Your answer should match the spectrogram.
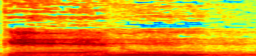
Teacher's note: كانوا يعملون ما كملتش الحركتين. كانوا، والمد في كا طبيعي، نو طبيعي، فلماذا تخطف المد الثاني؟ حركتان وحركتان.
